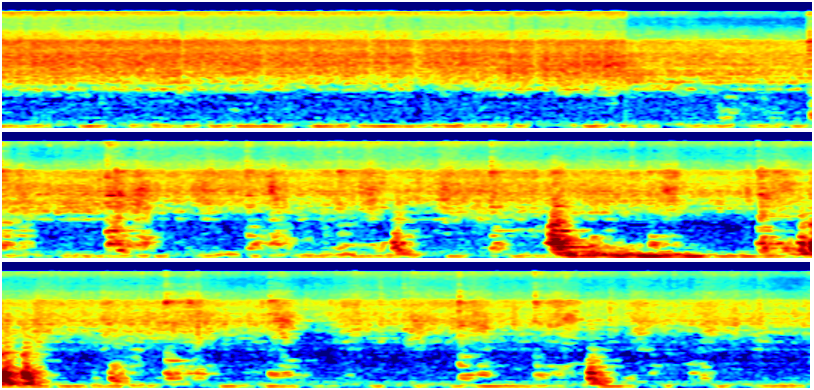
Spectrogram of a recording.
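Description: Bitter gourd slices fry slowly in a pan with little oil and no spices, giving a steady close sizzle broken by repeated stirring scrapes throughout, with no talk.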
